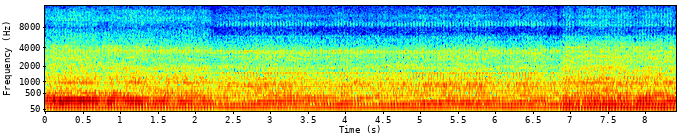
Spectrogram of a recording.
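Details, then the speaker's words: Troy-Bilt mower engine, revived after years stored on a shelf, running at steady speed just after starting right up: a faint, regular light knock under the drone from a worn connecting rod big end, i.e. rod knock. "so it started right up which is good but how is it going to start once the engine's hot so the good news is that the engine start starts reliably and runs well enough however you already know the bad news and that is it's got a little rod knock"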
